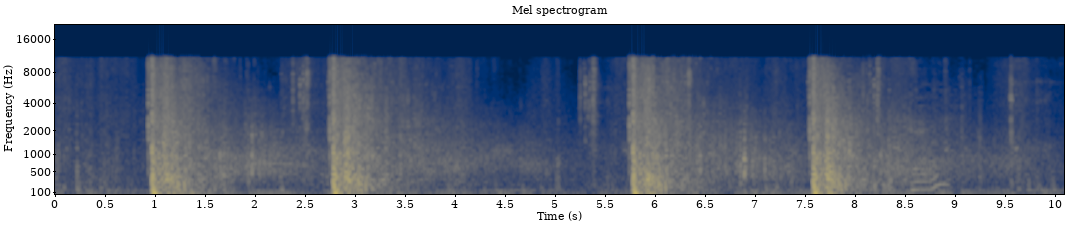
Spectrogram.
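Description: A revolver fires sharp shots that ring out and fade.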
